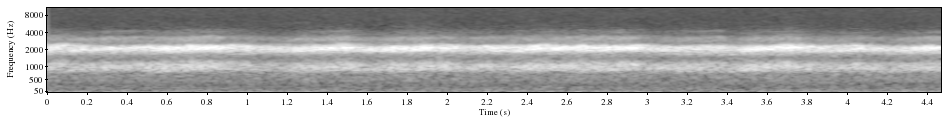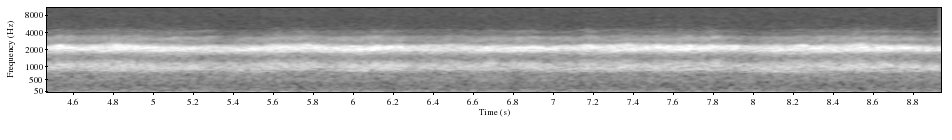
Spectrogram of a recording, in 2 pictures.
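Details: Spring wetland frog chorus recorded live without looping; countless overlapping croaks blend into a continuous trilling drone, level and unbroken for nine seconds, with faint wavering in loudness.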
